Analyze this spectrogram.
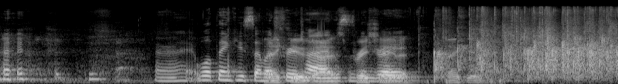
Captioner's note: laughing; applause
